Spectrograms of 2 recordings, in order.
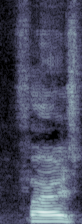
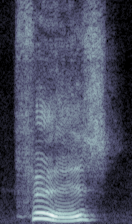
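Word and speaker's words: Furze: How do you pronounce the road? The name of the road that you live on, Sue. Furs Park. F U R Z E. Furs.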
